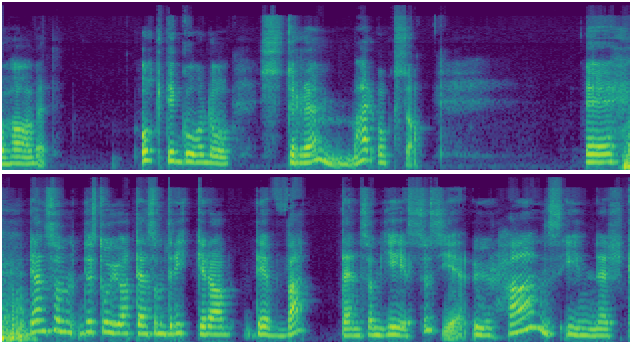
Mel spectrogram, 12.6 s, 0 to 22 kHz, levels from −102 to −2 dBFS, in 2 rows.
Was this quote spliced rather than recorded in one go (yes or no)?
no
